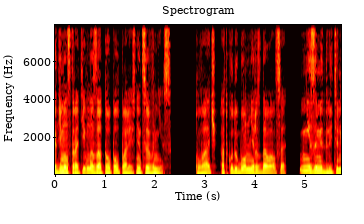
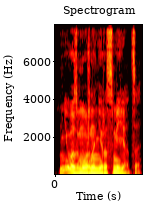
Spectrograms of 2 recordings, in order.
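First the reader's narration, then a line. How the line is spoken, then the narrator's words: Asked through laughter. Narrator (Russian): спросил сквозь смех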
